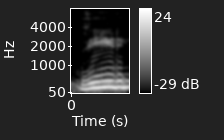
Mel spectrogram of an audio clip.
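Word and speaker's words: read: रीड की third form रीड ही रहती है, रीड रेड रीड, स्पेलिंग वही रहती है, बोलते हैं रीड रेड रीड, third form रीड।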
